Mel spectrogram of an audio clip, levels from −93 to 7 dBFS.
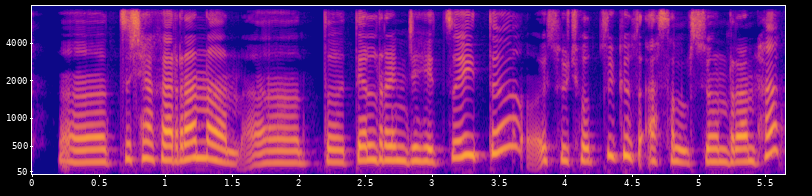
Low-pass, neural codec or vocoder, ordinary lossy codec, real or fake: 7.2 kHz; none; none; real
